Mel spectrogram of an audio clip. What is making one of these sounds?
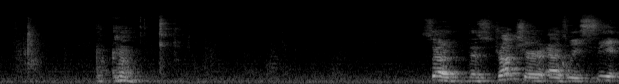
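A man speaks, explaining with pauses.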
